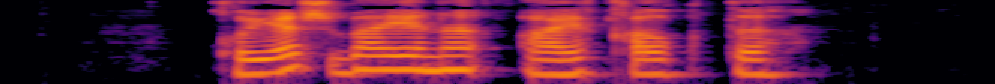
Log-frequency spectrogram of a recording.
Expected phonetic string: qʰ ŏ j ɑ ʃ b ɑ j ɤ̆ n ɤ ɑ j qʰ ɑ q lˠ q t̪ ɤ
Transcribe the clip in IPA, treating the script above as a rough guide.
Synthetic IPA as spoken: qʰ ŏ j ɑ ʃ b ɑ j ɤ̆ n ɤ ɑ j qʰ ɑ lˠ q t̪ ɤ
